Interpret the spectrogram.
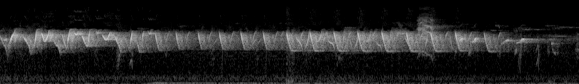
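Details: Ring-necked parrots bathing in a pond: loud, continuous chattering made of fast, repeated scratchy notes, about three a second, running steadily through the whole stretch before tailing off softer.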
